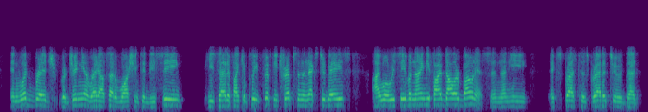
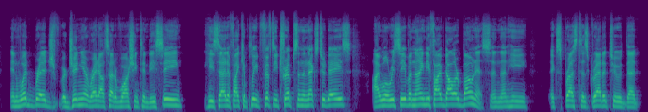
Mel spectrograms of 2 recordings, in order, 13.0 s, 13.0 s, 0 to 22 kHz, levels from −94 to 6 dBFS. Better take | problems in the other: second | phone-call audio; poor line; nothing above 3.5 kHz

